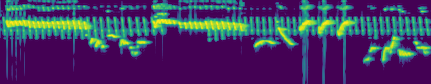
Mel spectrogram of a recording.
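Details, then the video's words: White-rumped shama from a compiled tutoring set of coarse song phrases. Loud sustained high trills alternate with varied lower slurred whistles and upward sweeps, with steady rapid ticking in the background. "ISIAN BURUNG MURAI BATU TEMBAKAN KASAR"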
